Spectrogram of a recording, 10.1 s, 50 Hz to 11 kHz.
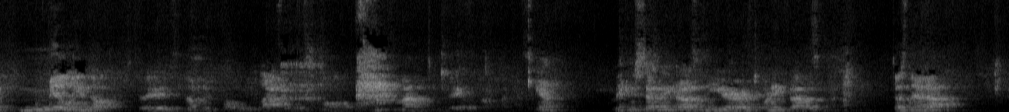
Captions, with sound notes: Where am I gonna get a million dollars? Today, it's nothing, probably a laughably small amount (speaks away from mic). Making $70,000 with $20,000, it doesn't add up,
